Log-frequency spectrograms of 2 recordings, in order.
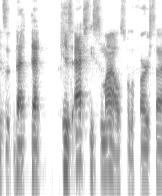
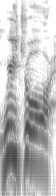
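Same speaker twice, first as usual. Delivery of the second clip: loud demonic shout; 7 semitones higher, 9 dB louder than usual. Acted. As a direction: bellow it like a possessed demon. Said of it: "Kind of demonic voice".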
